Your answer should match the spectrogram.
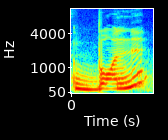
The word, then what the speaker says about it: bonne: So together, bonne, bonne, bonne, bonne. I will be pronouncing it till N.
